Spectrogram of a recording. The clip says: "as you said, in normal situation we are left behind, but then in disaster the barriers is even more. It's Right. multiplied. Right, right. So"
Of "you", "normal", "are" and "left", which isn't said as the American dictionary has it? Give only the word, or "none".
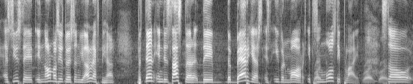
are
